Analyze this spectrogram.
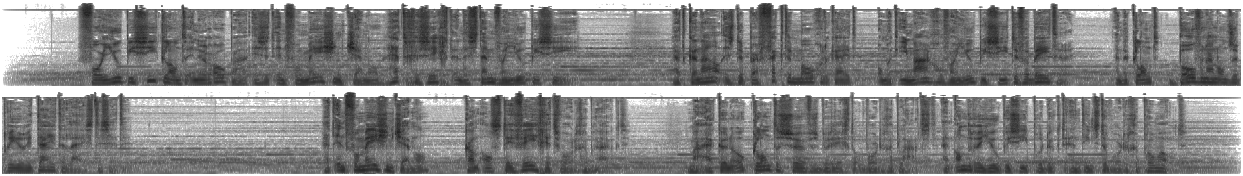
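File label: Dutch, Corporate; GoLocalise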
